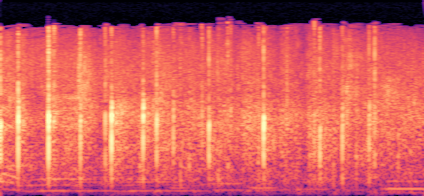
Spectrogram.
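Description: An audience at a morning church service applauds a man steadily, with many overlapping hand claps forming a dense, even patter of moderate loudness and a faint low hum beneath it.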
